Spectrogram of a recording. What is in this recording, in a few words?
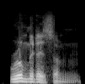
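"rheumatism", American English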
